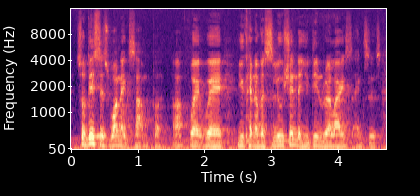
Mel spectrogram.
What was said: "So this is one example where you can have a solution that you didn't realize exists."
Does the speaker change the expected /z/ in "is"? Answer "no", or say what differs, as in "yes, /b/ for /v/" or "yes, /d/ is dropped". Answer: yes, /s/ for /z/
